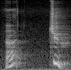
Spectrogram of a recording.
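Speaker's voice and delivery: loud high mock sneeze. Acting the chilly cat from Brazil, loud high sneeze. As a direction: burst out a big cartoon achoo.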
